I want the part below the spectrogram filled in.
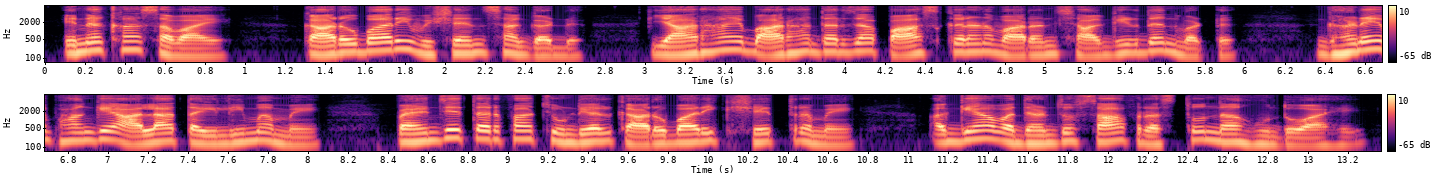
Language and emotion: Sindhi, neutral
